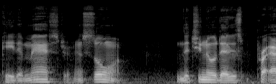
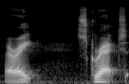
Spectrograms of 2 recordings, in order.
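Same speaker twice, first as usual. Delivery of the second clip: ordinary delivery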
